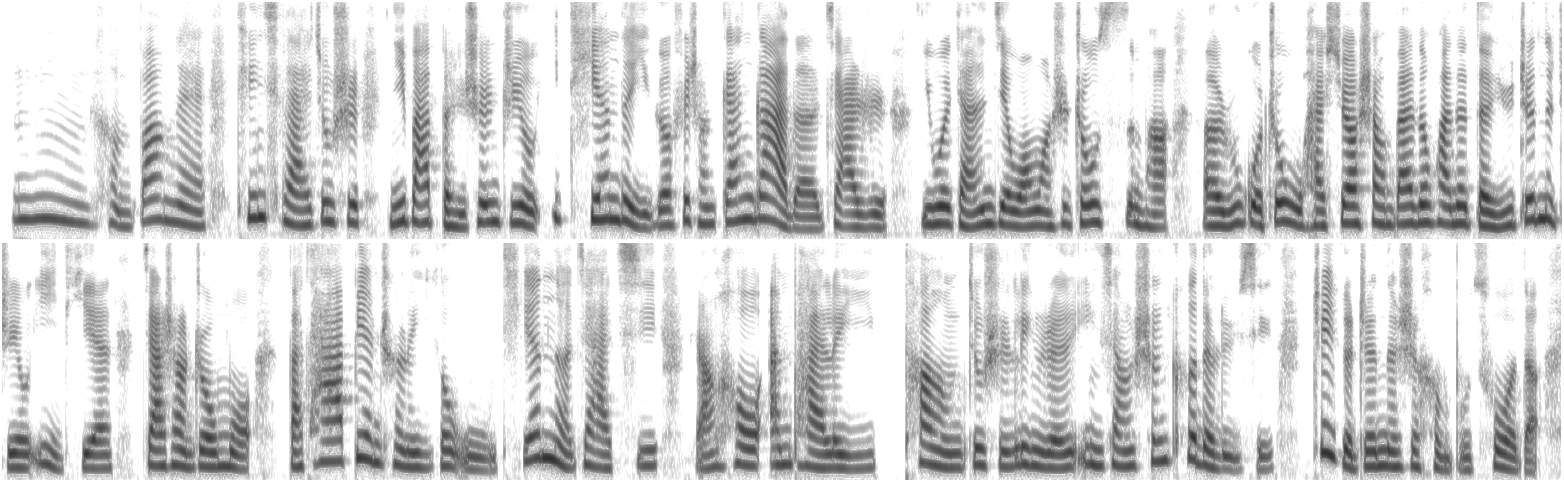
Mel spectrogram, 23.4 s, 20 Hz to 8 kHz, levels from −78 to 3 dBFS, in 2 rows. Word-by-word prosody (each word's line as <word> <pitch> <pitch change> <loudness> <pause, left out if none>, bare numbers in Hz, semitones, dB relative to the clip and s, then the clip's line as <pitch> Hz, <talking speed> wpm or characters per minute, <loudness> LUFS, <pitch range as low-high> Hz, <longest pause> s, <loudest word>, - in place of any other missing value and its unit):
嗯， 270 -4 -4
很 200 -3 -9
棒 255 +5 -3
哎， 200 -5 -3 0.2
听 290 0 +2
起 295 - -4
来 200 -4 +1
就 245 +5 -1
是 230 -1 -1 0.2
你 230 +2 0
把 235 -2 +2
本 190 -6 0
身 235 +6 0
只 230 -1 -5
有 205 -5 +3
1 290 - -5
天 270 -1 +1
的 250 -4 +4
一 170 -4 -1
个 195 +3 -1
非 230 +6 -2
常 215 -3 -4
尴 245 +5 -1
尬 270 -8 +4
的 150 -2 -2
假 170 +3 -2
日 165 -1 -3 0.2
因 210 - +1
为 215 0 +6
感 195 -4 0
恩 200 +3 +2
节 215 -1 +3
往 185 -1 +2
往 185 -1 0
是 210 +4 -4
周 225 +3 +2
四 225 - -5
嘛， 170 -4 -1 0.2
呃， 190 0 +3
如 190 +4 +2
果 220 -2 +3
周 240 +5 +2
五 215 -5 +2
还 190 +1 -1
需 195 - -1
要 220 0 +7
上 215 -1 0
班 215 +1 +3
的 225 +1 +4
话， 220 -1 +1
那 220 +1 +4
等 190 -5 +3
于 190 +3 -1
真 265 +6 +2
的 275 - +4
只 205 -5 -3
有 180 -1 +3
1 215 -3 -3
天， 170 +2 -1 0.2
加 200 -2 +3
上 200 -2 +1
周 190 0 +3
末， 185 -4 0 0.2
把 190 -1 +1
它 255 +6 +1
变 280 0 +1
成 220 -2 -3
了 185 - +1
一 180 -1 -2
个 195 +1 -1
5 155 -5 -4
天 285 +9 +2
的 220 -9 +2
假 200 -5 -2
期， 200 +4 -4 0.2
然 165 +2 -1
后 210 +1 +1
安 215 +2 -1
排 195 -5 +1
了 175 0 +1
一 170 +1 -4 0.2
趟 195 -7 +1
就 215 +4 0
是 195 -2 -2
令 210 +1 +1
人 180 0 +1
印 220 -3 -1
象 200 -1 -1
深 260 +5 -2
刻 285 +2 0
的 205 -8 +3
旅 165 -3 -3
行， 155 +1 -5 0.3
这 370 -4 +5
个 200 - +3
真 195 +4 +2
的 195 -1 +3
是 190 +1 -2
很 175 -5 -4
不 150 - -6
错 175 +1 0
的。 145 - -4
205 Hz, 255 characters per minute, -23 LUFS, 180-230 Hz, 0.3 s, 要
